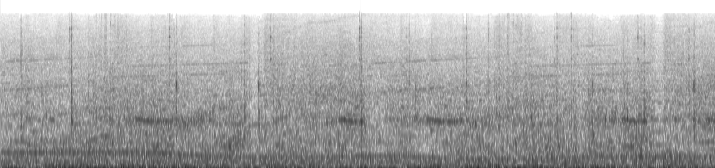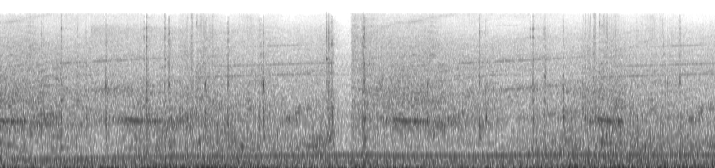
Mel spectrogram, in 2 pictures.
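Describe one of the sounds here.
A kart engine hums steadily at high speed.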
